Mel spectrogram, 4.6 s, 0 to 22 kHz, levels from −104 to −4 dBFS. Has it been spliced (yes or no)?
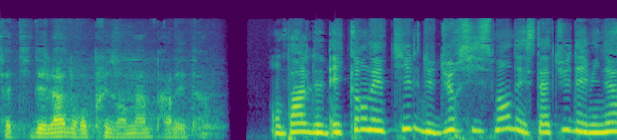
yes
